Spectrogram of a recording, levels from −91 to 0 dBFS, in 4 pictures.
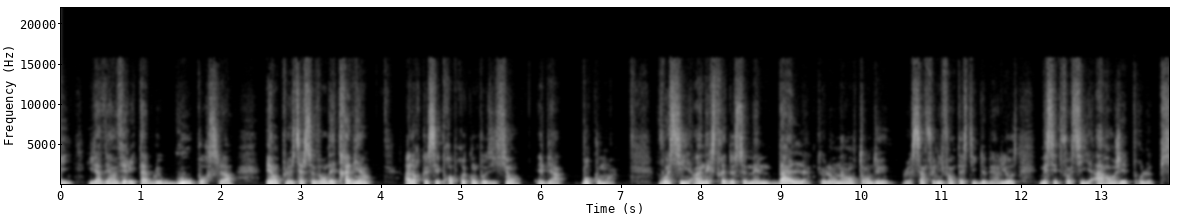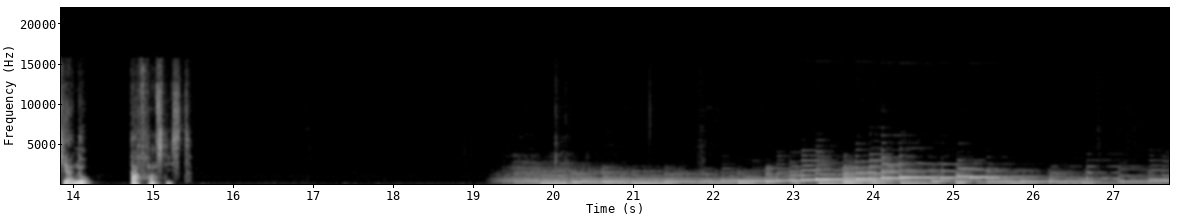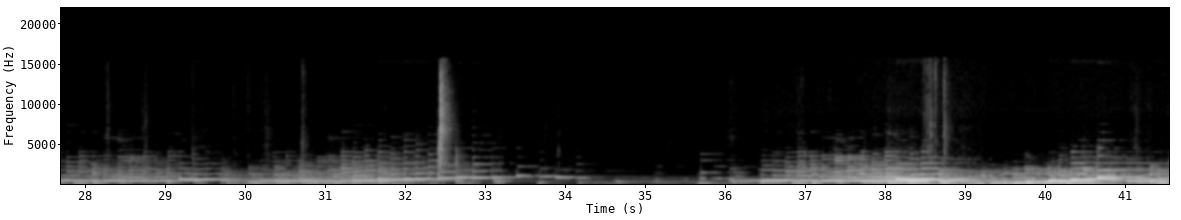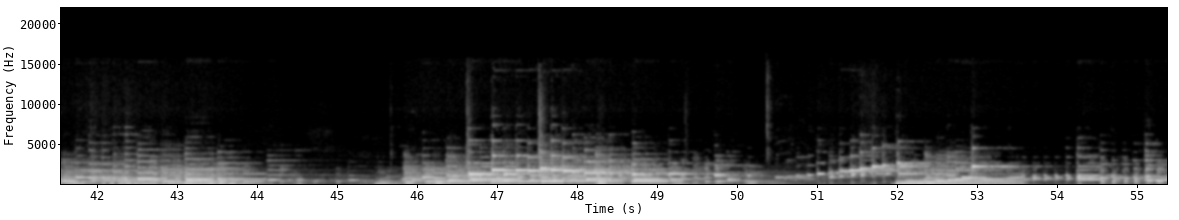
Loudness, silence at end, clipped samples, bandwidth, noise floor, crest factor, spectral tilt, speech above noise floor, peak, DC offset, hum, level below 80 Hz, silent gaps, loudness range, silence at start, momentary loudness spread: -21 LUFS; 0 s; under 0.1%; 15.5 kHz; -80 dBFS; 22 dB; -5.5 dB/octave; 59 dB; 0 dBFS; under 0.1%; none; -60 dBFS; none; 18 LU; 0 s; 19 LU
